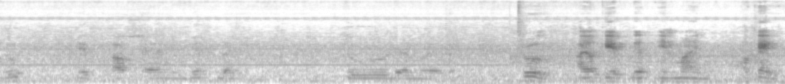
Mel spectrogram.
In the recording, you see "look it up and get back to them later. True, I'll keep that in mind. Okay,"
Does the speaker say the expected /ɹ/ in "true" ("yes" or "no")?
yes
